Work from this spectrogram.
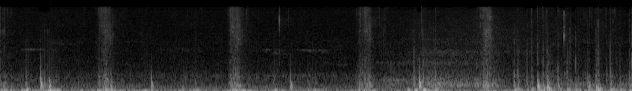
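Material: Vegetable.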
